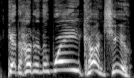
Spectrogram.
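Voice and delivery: high, loud panicked yell; frantic shout. Acted. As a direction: shove past him yelling in panic.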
